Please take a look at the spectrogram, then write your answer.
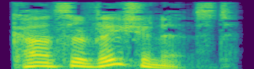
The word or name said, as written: conservationist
